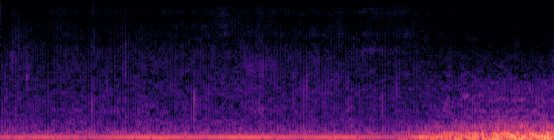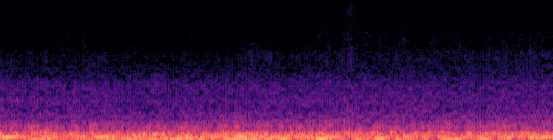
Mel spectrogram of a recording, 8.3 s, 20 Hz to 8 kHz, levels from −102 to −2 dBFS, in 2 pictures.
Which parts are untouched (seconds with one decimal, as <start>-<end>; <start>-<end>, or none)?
none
